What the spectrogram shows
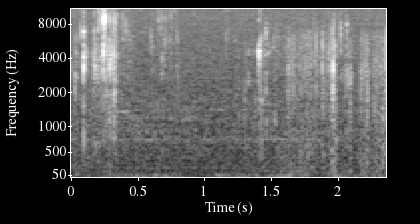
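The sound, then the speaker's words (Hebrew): Soft mouth sounds of a person chewing food while sitting in a car, with a few scattered crunchy, clicky bursts over a low background hiss and no talking. “איך אני שומע את לעיסות עכשיו?”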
